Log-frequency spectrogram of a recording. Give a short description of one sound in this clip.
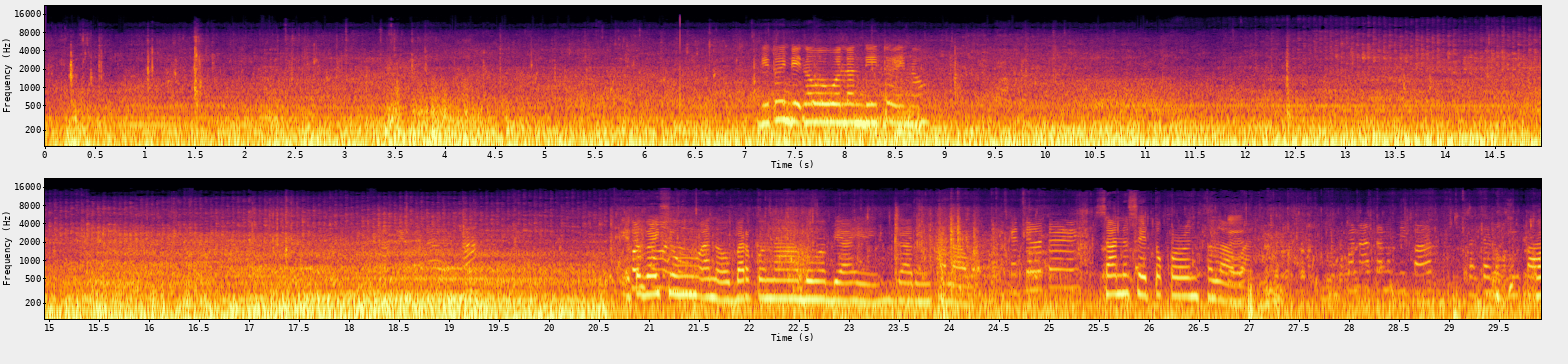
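Wind blows strongly across open water.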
